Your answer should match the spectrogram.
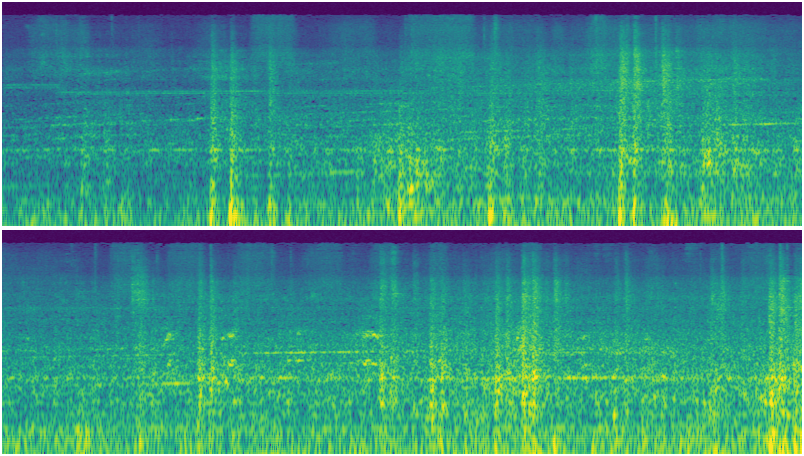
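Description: A subway car on the Orange Line rumbles steadily along the rails, with a low continuous roar and scattered sharp clanks and rattles from the wheels and track, fairly loud throughout.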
